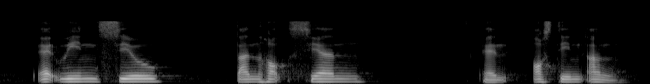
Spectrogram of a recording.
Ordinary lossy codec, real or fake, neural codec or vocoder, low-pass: none; fake; codec, 16 kHz, 8 kbps, FunCodec, trained on Chinese and English, 25 frames a second; none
